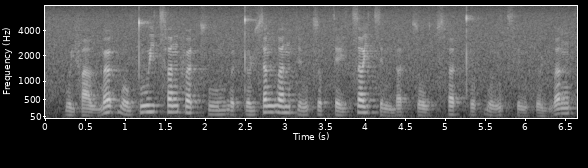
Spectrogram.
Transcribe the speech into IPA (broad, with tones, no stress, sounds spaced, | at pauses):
kʷ ɐ˨˩ j f aː˨˩ w m œː˥ k̚ w o˨ w t̪ uː˥ j t͡sʰ ɐ˥ n f œː˥ t̚ t͡sʰ uː˨˧ m w ɵ˨ t̚ t̪ ɵ˨ ɥ s ɐ˥ ŋ w ɐ˥ n k ɪ˨˥ ŋ t͡s ʊ˨˥ k̚ s e˨ j t͡s ɐ˥ j t͡s ɪ˨˩ ŋ j ɐ˨ t̚ t͡s o˨˩ w t͡sʰ ɐ˧ t̚ t̪ʰ ʊ˨˥ k̚ w ʊ˨˥ ŋ t͡sʰ ɪ˨˩ ŋ f ɵ˨˩ ɥ w ɐ˥ ŋ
